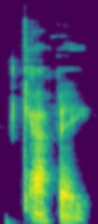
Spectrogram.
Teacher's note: both syllables it's not Cafe and it's not Cafe it's CA stress both syllables equally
